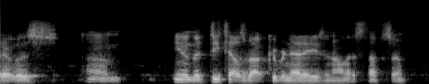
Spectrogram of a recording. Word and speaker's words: Kubernetes: And what that was, basically this threat actor was brute forcing, how do you pronounce it, Kubernetes? Kubernetes is how you pronounce it.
